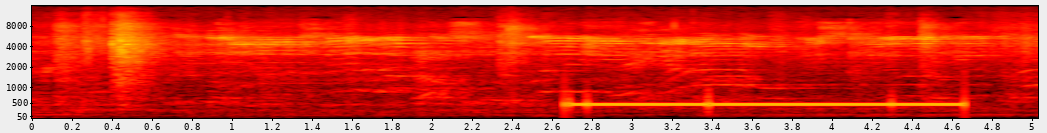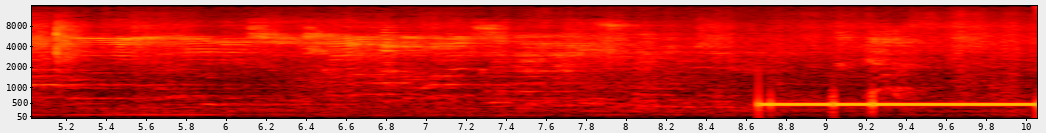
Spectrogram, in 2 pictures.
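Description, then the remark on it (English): Phone ringback from an outgoing call: a steady, mid-pitched electronic ring sounds for about two seconds, falls silent for several seconds, then starts again, over faint background murmur. “Well, let's fire it up, and let me try to call”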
